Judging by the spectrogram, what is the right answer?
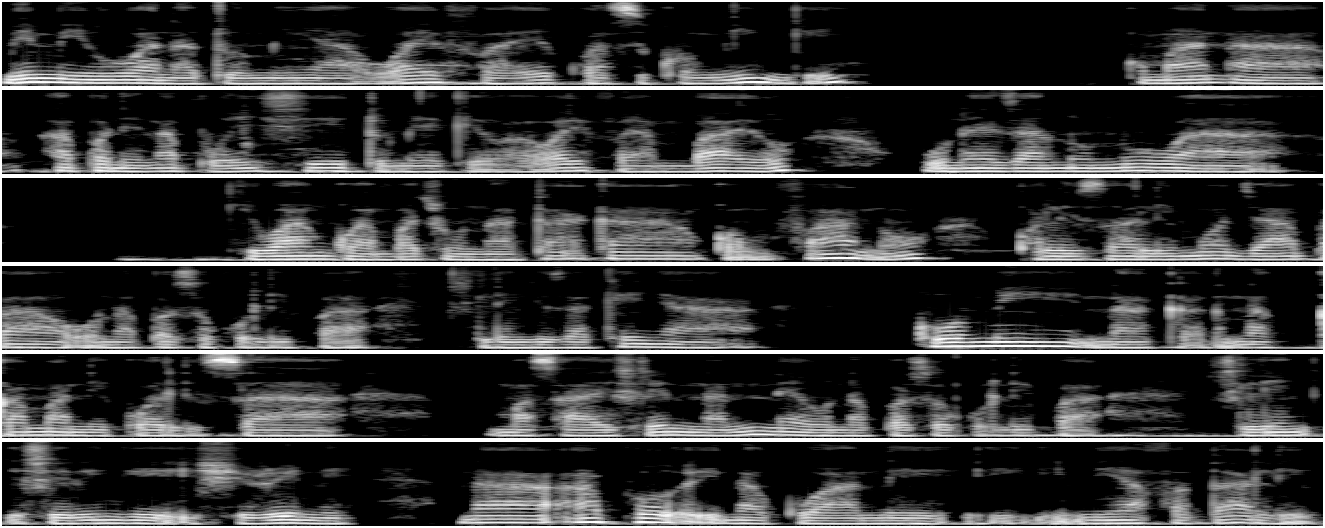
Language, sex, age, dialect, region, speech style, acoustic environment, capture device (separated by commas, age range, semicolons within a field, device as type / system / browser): Swahili, male, 25-34, Kenya - Mombasa, Kenya, happy; relaxed; focused; excited, nature; people talking, mobile / Linux / Chrome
